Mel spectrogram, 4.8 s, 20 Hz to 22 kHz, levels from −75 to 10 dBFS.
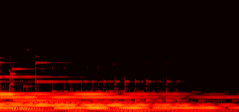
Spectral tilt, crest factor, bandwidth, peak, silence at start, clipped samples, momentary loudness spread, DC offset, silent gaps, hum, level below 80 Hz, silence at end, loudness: -12 dB/octave; 14 dB; 3.5 kHz; -16 dBFS; 0 s; under 0.1%; 8 LU; under 0.1%; none; none; -48 dBFS; 0 s; -31 LUFS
